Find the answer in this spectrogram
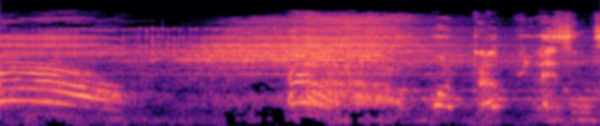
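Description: Cartoon soundtrack played from a computer: a high pitched glide sweeping downward at the start, then music with a shimmering high sparkle about two seconds in, and short cartoon voice sounds near the end.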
